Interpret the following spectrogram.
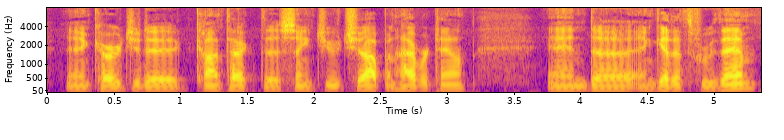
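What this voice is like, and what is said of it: Philadelphia-area regional accent. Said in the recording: “I'm detecting a Delaware County accent ... it's good to hear the accent again, or at least near enough”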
